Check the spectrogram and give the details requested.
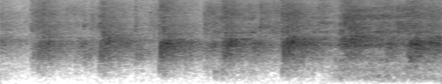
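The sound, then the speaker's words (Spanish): An audience applauds the Lord with dense, steady clapping that swells in repeated waves, bright and crackly, with no voices standing out. “Le quiere dar un aplauso al Señor por ello.”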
